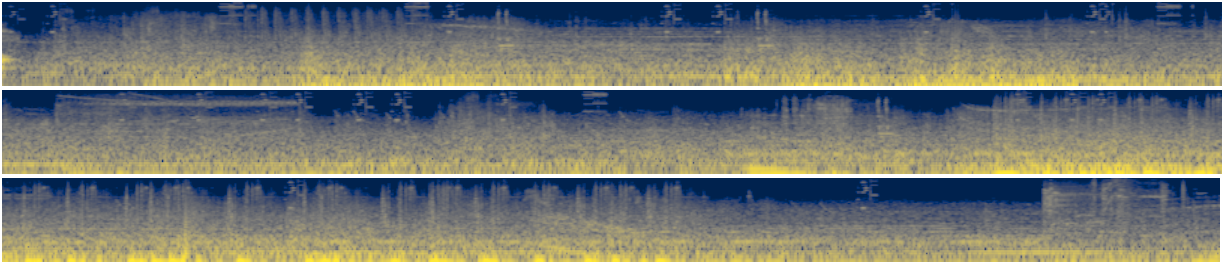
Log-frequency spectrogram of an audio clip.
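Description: Space combat in the video game Strike Suit Zero, with dense, continuous missile launches, gunfire bursts and explosions layered over mechanical clatter, loud and sustained with rising bursts of booms.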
